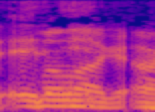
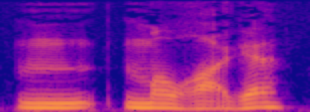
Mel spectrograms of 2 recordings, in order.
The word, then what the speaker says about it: Malaga: Malaga, all right. – Well, yeah, in English, Malaga, right? In Spanish, Malaga. – Malaga. Okay, so it's a bit more smooth the way you got to say it, Malaga.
